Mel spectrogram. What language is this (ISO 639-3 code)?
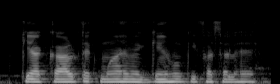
hin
